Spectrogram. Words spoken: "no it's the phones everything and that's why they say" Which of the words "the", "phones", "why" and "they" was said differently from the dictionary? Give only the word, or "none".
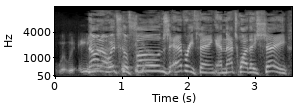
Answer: none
